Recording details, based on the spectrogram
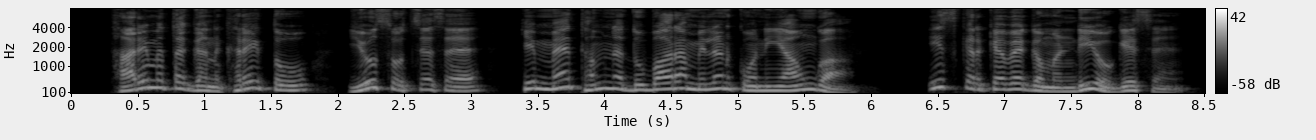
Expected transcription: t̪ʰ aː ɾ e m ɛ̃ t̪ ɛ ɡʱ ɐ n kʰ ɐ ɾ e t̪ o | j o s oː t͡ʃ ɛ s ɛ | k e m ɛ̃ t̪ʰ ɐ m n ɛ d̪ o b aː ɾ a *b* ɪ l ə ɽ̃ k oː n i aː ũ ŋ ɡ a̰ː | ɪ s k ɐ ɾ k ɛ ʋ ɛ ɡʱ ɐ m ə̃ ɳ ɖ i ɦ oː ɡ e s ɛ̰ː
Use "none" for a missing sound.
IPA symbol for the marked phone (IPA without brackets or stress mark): m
